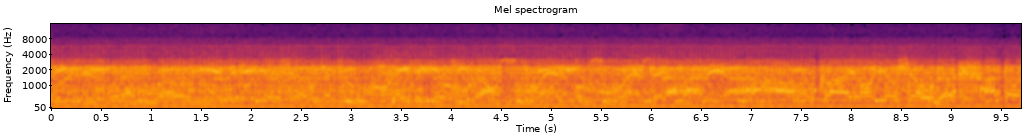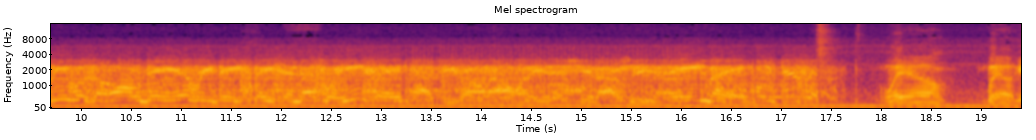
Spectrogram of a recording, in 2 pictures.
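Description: Band-limited radio chatter with voices talking over a steady hum and static, continuous and loud, ending in a burst of squeal.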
